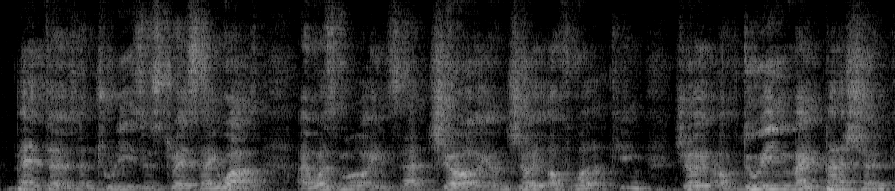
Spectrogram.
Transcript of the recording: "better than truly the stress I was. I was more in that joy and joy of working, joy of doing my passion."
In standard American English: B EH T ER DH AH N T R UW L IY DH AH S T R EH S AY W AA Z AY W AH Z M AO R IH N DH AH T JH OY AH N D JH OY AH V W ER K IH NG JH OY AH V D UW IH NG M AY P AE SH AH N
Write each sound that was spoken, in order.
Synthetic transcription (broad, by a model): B EH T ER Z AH N T R UW L IY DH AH S T R EH S AY W AA Z AY W AH Z M AO R IH N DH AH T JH OY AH N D JH OY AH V W ER K IH NG JH OY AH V D UW IH NG M AY P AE SH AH N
